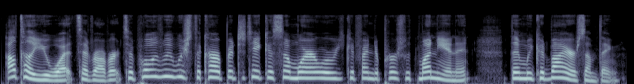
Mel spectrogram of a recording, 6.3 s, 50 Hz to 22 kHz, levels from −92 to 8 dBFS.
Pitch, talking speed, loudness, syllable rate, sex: 240 Hz, 285 wpm, -18 LUFS, 7.5 syllables/s, female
